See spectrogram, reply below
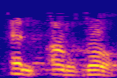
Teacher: والراء هي المفخمه مع الضاد برضو مفخمه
